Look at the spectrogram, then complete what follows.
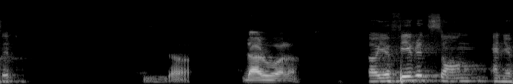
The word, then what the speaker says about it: Daruvala: What is the correct way to pronounce it? Daruvala.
